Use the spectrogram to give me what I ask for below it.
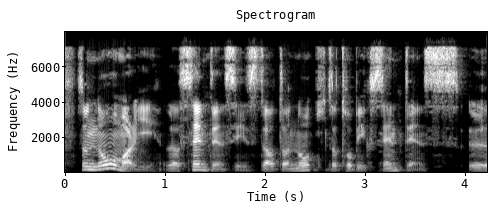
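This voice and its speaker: A man talks at a moderate pace with a Japanese accent and vocal fry. His pitch swings very widely. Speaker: lecturer. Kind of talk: lecture. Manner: halting, many fillers.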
